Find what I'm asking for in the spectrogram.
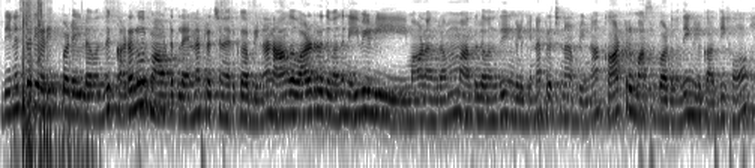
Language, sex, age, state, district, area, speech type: Tamil, female, 30-45, Tamil Nadu, Cuddalore, rural, spontaneous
